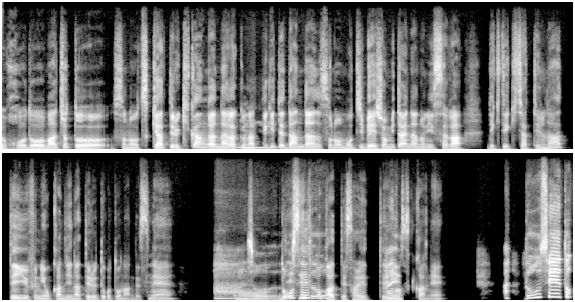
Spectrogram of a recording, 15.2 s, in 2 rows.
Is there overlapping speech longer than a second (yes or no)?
yes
